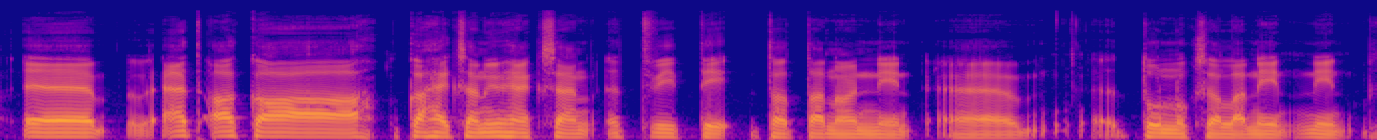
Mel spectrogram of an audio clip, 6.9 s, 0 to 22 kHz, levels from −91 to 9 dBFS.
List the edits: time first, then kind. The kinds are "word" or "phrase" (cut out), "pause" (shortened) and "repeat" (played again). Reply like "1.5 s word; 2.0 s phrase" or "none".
none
